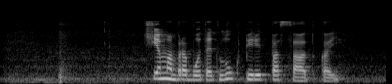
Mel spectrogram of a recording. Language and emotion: Russian, neutral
